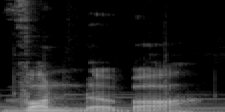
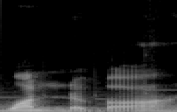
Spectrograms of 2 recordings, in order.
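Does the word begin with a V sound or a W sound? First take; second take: V sound; W sound. First: The word begins with a V sound. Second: The word begins with an English W sound. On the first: The speaker calls it right. "the W is pronounced as a V" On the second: The speaker calls it wrong. "So it's not Wunderbar"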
